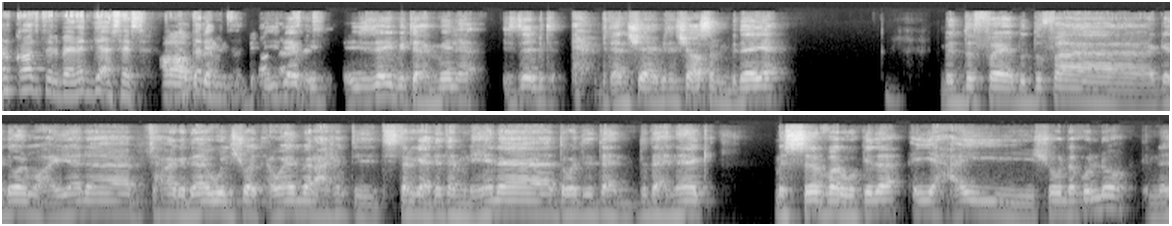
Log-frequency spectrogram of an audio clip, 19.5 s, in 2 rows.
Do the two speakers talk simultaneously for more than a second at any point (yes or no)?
yes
